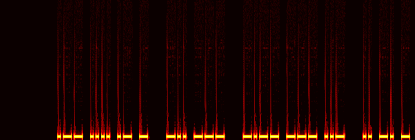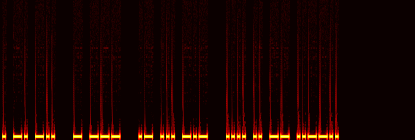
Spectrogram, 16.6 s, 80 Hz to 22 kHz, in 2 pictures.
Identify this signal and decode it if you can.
Morse code, heard as a keyed tone, about 22 wpm, 700 Hz. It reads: WHAT DO YOU INTEND TO ASK HIM?
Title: Sentences from Top 1600 Words 22wpm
